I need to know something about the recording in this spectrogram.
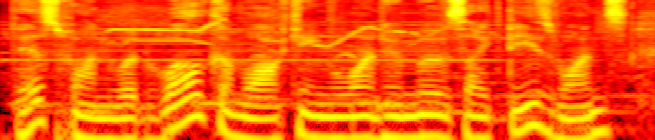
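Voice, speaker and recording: A man's voice: on the low side, normal speed, music in the background, lightly acted. A man voicing a wary little forest sylph from a fantasy game, with stilted, formal speech. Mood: welcoming, grateful. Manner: stilted, clipped, formal phrasing.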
